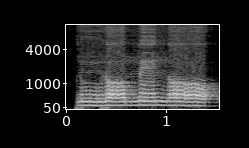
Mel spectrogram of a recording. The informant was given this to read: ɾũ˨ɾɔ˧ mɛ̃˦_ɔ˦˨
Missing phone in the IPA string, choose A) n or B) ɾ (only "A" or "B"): A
